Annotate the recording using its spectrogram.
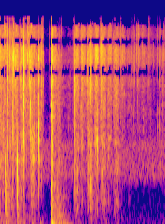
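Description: A knife saws through a crusty loaf of bread.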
